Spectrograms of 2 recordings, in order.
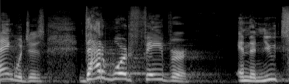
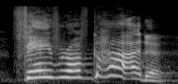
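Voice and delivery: mock awe; 8 semitones higher, slower than usual. Preacher's sarcastic punchline.

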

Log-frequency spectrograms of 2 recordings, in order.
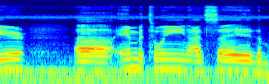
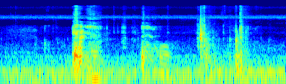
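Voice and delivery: hard coughing fit; choking cough; 5 dB quieter than usual. Real, not acted. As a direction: cough on a swallowed gnat. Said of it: "excuse me, guys".

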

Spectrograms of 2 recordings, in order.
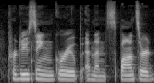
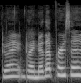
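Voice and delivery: high, puzzled aside; mock puzzlement; 8 semitones higher than usual. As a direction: wonder aloud in a higher voice. Voices own puzzled reaction to greeting.

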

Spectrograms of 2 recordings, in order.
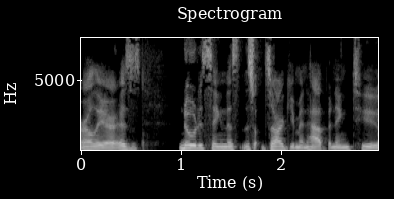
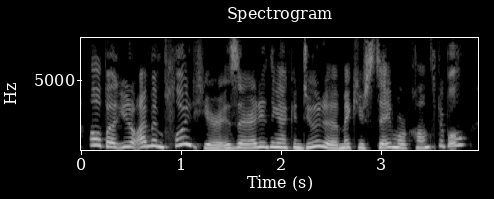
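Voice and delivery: lightly voiced, higher woman's offer; eager hostess; 8 semitones higher than usual. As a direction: pitch it up as a helpful hostess. Voices the woman offering her services.

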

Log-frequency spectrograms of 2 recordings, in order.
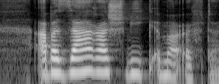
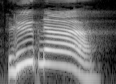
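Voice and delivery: much higher, much louder cry of "liar"; full shout of betrayal at night; furious shout; 8 semitones higher, 11 dB louder than usual. Acted. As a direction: hurl the word at the voice. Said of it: "schrie Abraham".

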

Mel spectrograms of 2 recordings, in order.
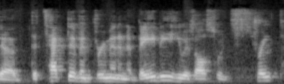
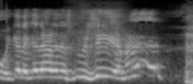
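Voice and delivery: much higher, laughing mock Brooklyn security guard; Brooklyn accent; 3 dB quieter than usual. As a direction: imitate a Brooklyn museum guard, giggling. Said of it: "he's got a Brooklyn accent too".

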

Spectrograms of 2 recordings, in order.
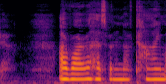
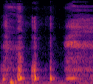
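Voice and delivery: amused chuckle; 3 semitones higher, 8 dB quieter than usual. A narrator's reading. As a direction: chuckle softly at him. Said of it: "Hendrix chuckles".

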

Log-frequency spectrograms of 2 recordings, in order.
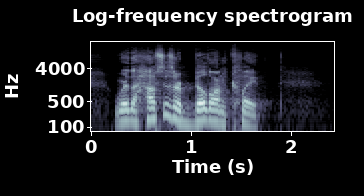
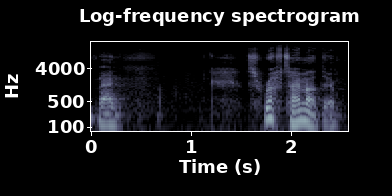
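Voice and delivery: normal talking voice

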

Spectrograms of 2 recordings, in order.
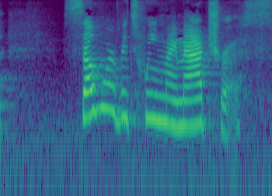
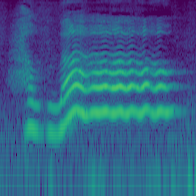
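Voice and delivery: echo test; 7 semitones higher than usual. Real, not acted. Testing the room acoustics.

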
